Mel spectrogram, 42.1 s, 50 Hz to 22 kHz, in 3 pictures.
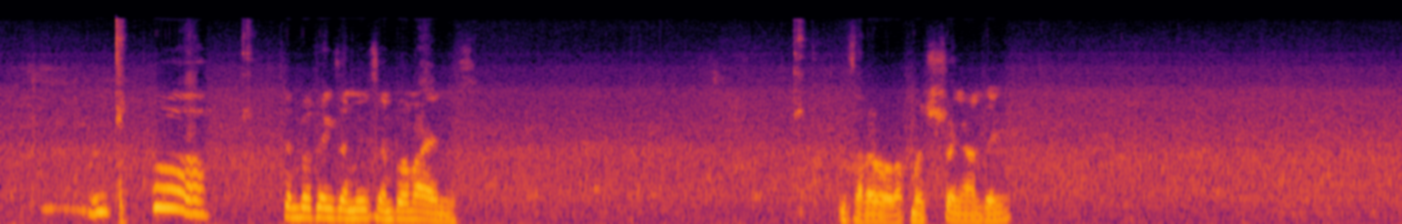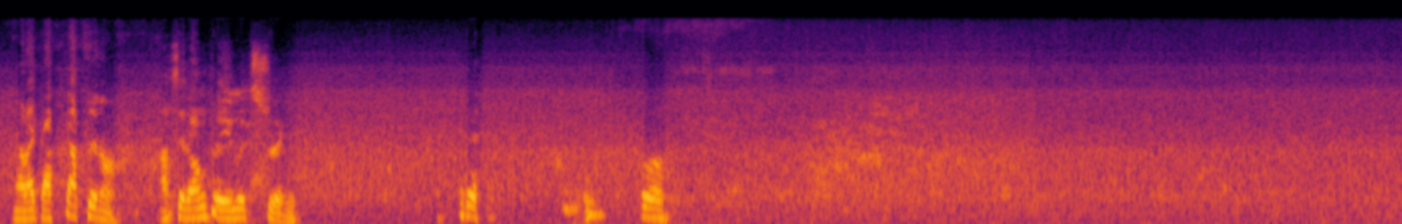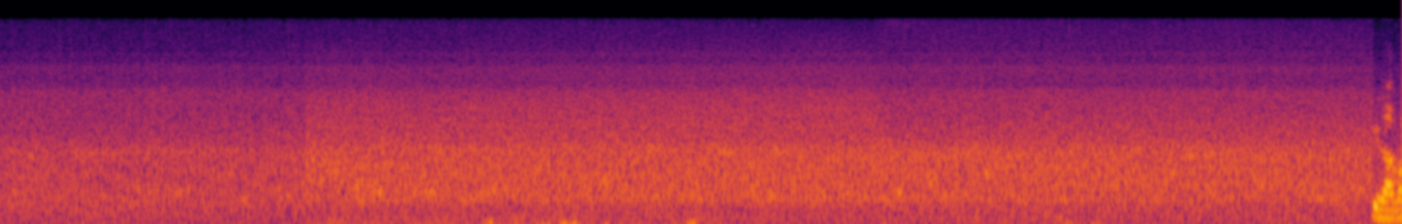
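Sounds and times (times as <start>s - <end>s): heavy rain falling: 0.0s - 42.0s.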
